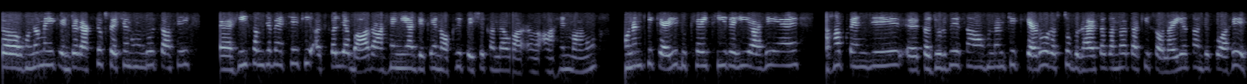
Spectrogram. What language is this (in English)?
Sindhi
